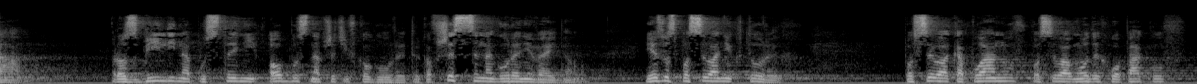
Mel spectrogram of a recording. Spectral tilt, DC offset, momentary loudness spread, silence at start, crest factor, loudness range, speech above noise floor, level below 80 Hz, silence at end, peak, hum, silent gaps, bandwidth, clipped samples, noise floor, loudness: -3.5 dB/octave; under 0.1%; 18 LU; 0 s; 22 dB; 4 LU; 20 dB; -46 dBFS; 0 s; -4 dBFS; none; none; 11 kHz; under 0.1%; -46 dBFS; -24 LUFS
